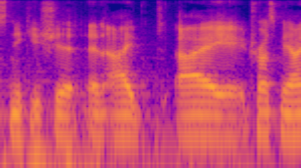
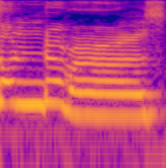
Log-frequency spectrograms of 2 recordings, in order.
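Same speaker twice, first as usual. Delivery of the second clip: loud hollered shout, pitched way up; 12 semitones higher, 5 dB louder than usual. Imitating a favourite unit's click voice line: imitating the Thunderer dwarf voice line. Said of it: "I can't do it because I'm not barrel-chested and badass like the dwarven voice actors".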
